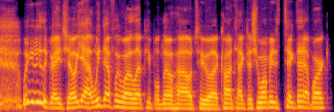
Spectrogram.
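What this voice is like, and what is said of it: Usual voice. Nothing is said of it.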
